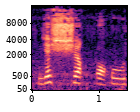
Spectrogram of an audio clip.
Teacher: یشقق شین کا تفشی یعنی کہ شین کا شور واضح ہوگا، قوف کو اچھے سے پر کریں گے اور قوف کے تشدید کو واضح کرنا ہے ، اس کو یشققو یا یشققو نہیں پڑھنا، یشققو یشققو شین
